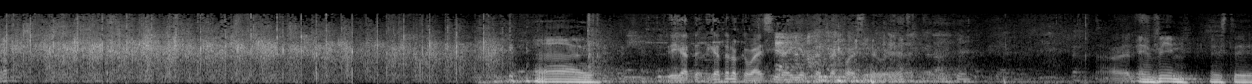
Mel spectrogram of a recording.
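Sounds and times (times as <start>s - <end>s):
crowd applause: 0.0s - 5.8s
speech: 5.4s - 6.0s, 6.7s - 9.4s, 11.3s - 12.5s
laughter: 6.2s - 10.9s.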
